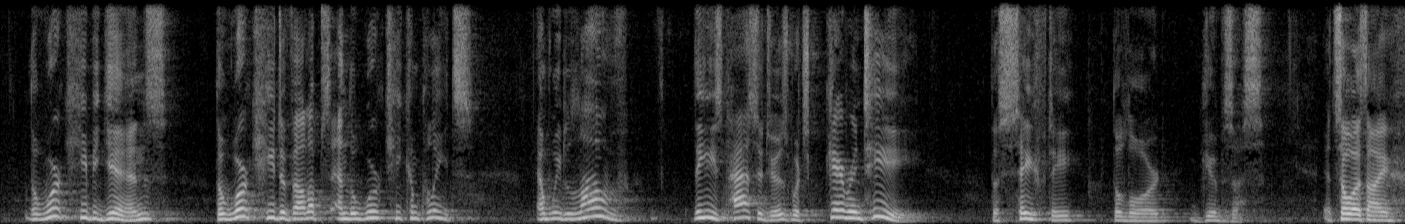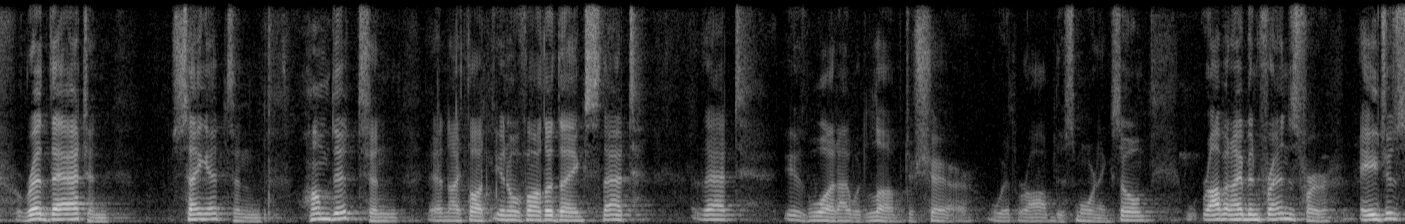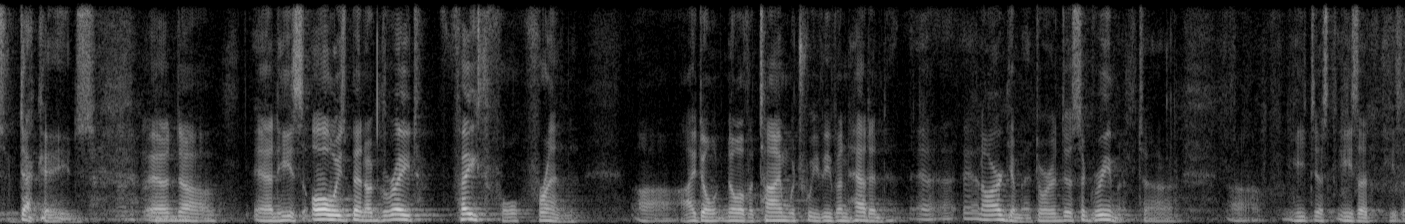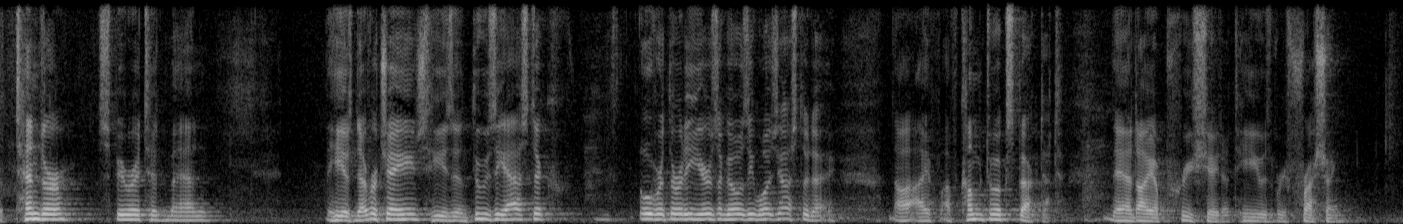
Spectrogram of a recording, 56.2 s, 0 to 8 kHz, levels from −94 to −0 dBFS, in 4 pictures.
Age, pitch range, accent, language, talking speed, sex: 60-79, 135-185 Hz, American, English, 145 wpm, male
